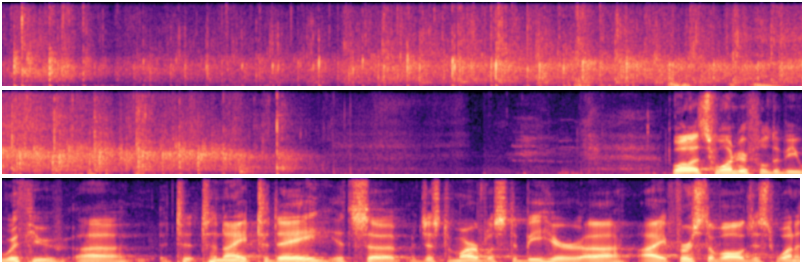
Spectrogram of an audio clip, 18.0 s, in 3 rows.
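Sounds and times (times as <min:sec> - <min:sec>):
audience applause welcoming a speaker to the stage: 0:00.0 - 0:08.4
speech: 0:11.0 - 0:17.9.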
